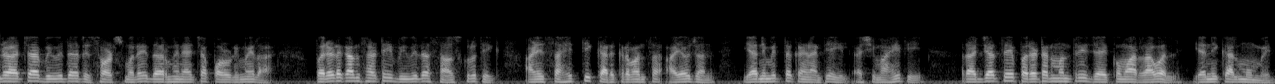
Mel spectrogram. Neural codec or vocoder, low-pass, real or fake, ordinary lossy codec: none; 3.6 kHz; real; Opus, 16 kbps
